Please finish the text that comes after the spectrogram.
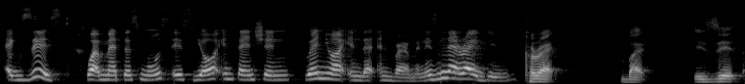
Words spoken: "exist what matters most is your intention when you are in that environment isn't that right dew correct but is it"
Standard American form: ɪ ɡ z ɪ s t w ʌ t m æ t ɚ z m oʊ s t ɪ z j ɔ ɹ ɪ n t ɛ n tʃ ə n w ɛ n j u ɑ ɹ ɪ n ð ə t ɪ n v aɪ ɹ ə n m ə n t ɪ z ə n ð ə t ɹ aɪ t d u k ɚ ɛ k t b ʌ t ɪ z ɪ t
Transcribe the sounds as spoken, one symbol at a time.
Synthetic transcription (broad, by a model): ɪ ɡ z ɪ s t w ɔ t m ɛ t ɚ s m oʊ s t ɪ s j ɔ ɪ n t ɛ n ʃ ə n w ɛ n j u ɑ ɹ ɪ n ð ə t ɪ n v aɪ ɹ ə n m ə n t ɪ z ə n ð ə t ɹ aɪ t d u k ɚ ɛ k t b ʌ t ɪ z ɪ t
